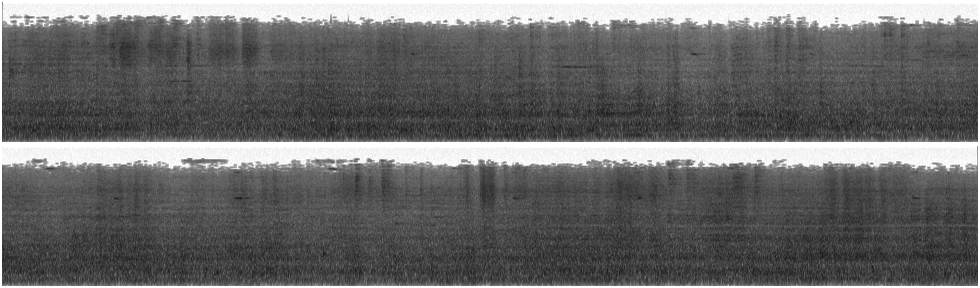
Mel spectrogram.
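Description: A freight train of empty flatcars rolling steadily past close by: steel wheels running on the rails with a continuous rumble and rattle, and scattered clacks.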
